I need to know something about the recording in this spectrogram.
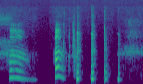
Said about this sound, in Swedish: Jag vet inte om ni hör min superglada bebis eh,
